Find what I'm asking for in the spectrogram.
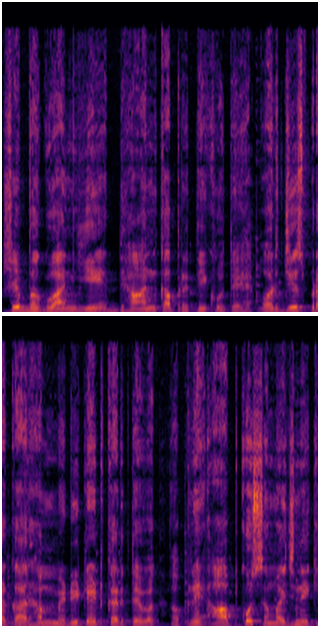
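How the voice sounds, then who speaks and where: A man with a Bengali accent, a fairly high pitch and ordinary pitch variation. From India, Maharashtra. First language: Bengali (speaking Hindi). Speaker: YouTube explainer host. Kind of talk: educational explainer narration.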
